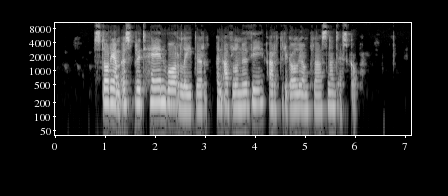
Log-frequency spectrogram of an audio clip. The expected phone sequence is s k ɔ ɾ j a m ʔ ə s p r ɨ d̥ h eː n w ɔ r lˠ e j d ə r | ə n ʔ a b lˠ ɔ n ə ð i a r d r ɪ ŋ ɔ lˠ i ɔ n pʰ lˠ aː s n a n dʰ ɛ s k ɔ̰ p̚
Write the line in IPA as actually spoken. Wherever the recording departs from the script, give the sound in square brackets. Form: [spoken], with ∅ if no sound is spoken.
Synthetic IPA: s [t] ɔ ɾ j a m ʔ ə s p r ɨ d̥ h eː n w ɔ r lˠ e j d ə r | ə n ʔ a [v] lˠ ɔ n ə ð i a r d r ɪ [ɡ] ɔ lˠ [j] ɔ n pʰ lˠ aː s n a n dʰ ɛ s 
